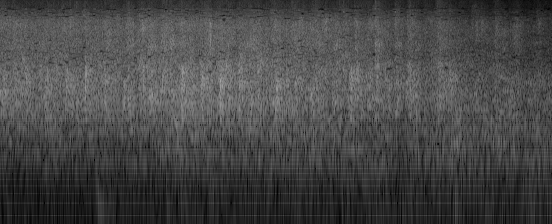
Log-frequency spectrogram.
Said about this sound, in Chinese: 好，好，我们用热烈的掌声啊，感谢法安法师的精彩演讲。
